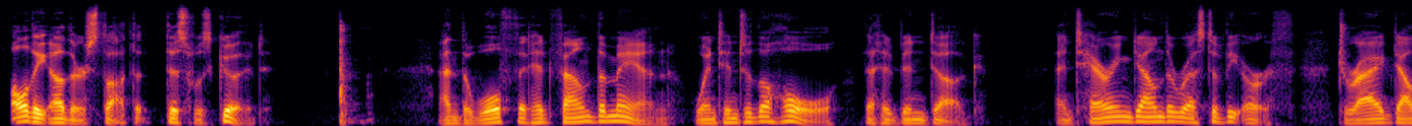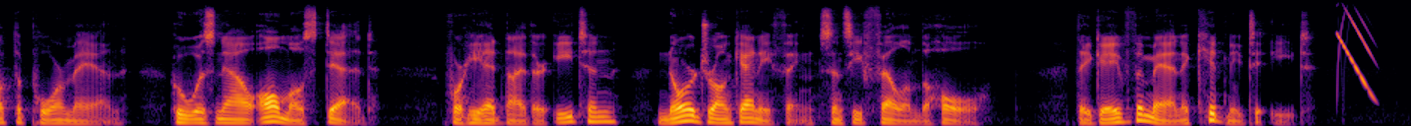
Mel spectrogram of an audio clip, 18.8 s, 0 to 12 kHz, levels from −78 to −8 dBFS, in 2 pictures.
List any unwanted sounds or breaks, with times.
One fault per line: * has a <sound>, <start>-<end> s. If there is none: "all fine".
* has a tap, 2.3-2.5 s
* has a chirp, 18.3-18.6 s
